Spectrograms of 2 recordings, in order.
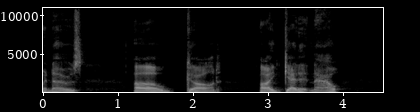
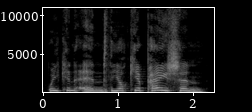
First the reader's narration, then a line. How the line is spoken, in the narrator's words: she cried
